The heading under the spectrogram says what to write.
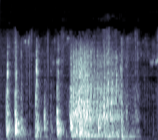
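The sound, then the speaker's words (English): A horse, Silver, gives a long, loud whinny, preceded by a quick run of hollow hoof clops in an uneven rhythm as it is led from a room. No one speaks. “He took the gun belt that had been thrown over a chair in the corner, buckled it about his hips, wait a minute, then led Silver from the room.”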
